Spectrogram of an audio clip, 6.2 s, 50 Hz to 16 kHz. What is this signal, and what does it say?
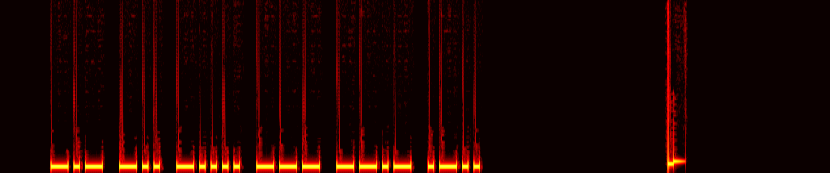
Morse code, heard as a keyed tone, about 27 wpm, 700 Hz. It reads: KD6OQL
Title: USA Call Signs - 6x Character Spacing - 28wpm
